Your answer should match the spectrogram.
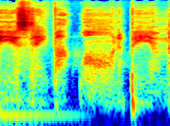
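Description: Quiet whispered vocal from a song track, in short breathy phrases with brief gaps between them, with a few faint clicks and little or no instrumental backing.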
